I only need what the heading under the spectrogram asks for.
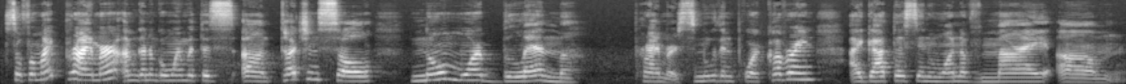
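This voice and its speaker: A woman's voice: medium pitch, measured pace, fairly bright tone. Chatty woman doing a casual makeup tutorial. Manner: chatty, informal, thinking aloud. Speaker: makeup vlogger.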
